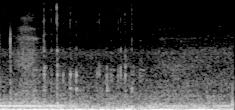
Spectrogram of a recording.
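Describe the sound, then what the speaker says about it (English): Code being typed on a computer keyboard, a quiet run of irregular key clicks and taps with small pauses, alone and close by. "I'm going to type that in here."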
